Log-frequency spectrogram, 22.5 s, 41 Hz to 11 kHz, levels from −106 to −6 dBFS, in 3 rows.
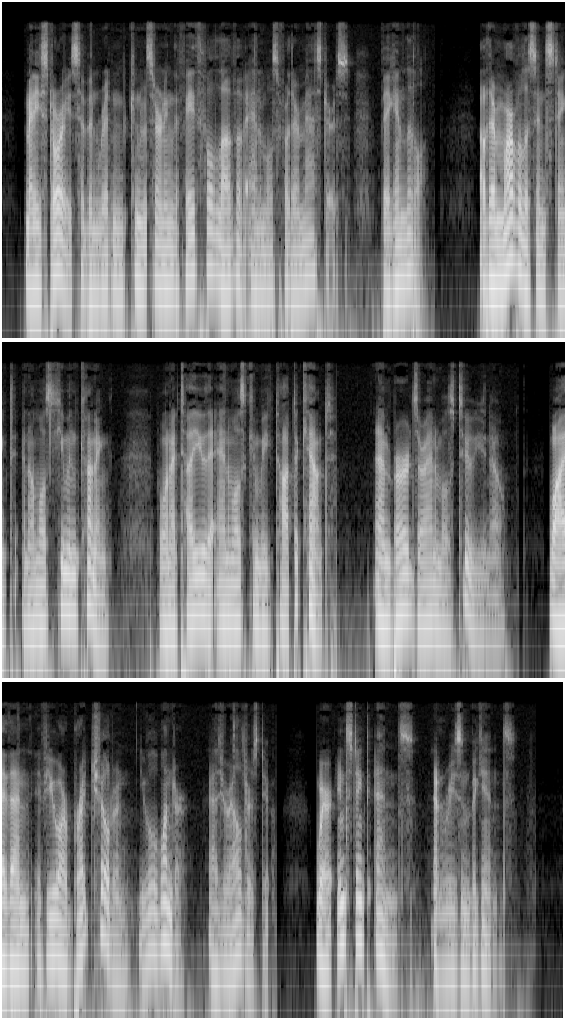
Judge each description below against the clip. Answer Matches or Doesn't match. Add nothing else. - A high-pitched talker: Doesn't match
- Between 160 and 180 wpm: Matches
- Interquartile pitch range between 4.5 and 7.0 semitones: Doesn't match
